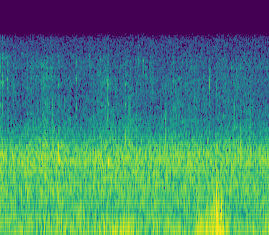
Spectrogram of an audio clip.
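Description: Steady rolling road noise from an unsuspended electric bike riding over cracked asphalt, with one short thump about three seconds in.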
